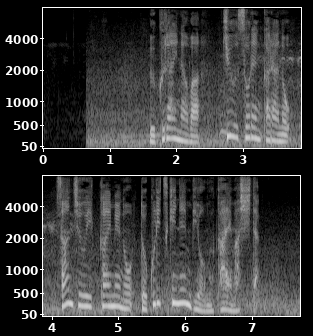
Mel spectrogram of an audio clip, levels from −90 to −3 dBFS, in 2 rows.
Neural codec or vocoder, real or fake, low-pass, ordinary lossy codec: none; real; none; none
